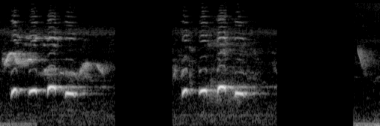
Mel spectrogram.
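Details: Indian cuckoo, a migrant that comes in spring from India, China and Southeast Asia to Bangladesh to breed, gives two phrases of its four-note whistled call, known as 'bou kotha kao', the phrases about two seconds apart.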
